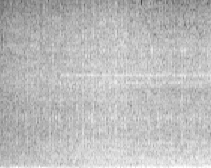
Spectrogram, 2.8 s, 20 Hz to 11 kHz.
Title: Acura TSX cylinder misfire P0303, Ignition Coil change, Quick Easy Fix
